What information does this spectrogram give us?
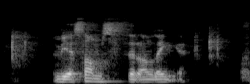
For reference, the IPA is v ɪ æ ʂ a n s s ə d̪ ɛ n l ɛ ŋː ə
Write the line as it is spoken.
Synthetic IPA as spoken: v ɪ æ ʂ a m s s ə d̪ a n l ɛ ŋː ə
